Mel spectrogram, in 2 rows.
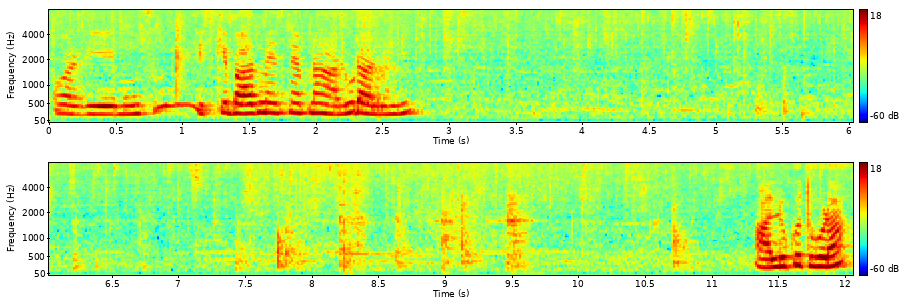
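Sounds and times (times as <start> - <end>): potatoes sizzling in hot fat: 0.0 - 12.0
wooden spatula scraping pan: 7.4 - 9.8.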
